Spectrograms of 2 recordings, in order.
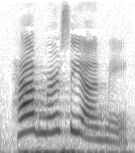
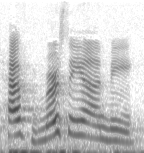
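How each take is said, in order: First: Loud and higher, earnest plea; crying out. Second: Said in the usual way. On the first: Pretend. Preacher shows how to cry out to God, loud. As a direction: cry it out with full need. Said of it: "we are really crying out". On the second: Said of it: "he cried the more a great deal".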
